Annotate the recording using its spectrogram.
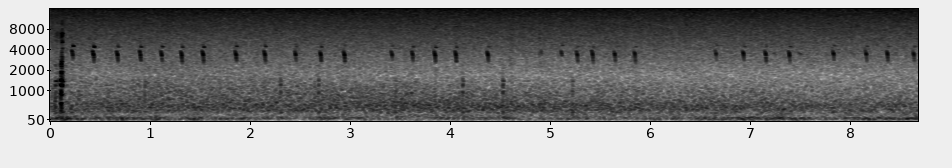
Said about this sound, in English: Nanny-5's flight call. That's the female. This is her again.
